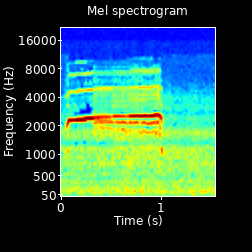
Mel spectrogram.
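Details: Peregrine falcon at Karlsruhe on 30 May 2010 at 6:56. A single thin, even, whining note lasts about one second and ends abruptly. Faint background hum.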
